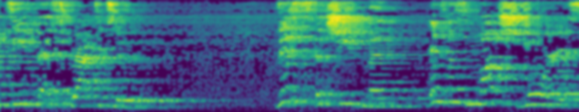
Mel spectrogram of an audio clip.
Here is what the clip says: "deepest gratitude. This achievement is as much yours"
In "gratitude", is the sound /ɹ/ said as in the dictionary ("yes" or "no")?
yes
